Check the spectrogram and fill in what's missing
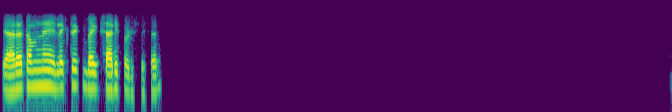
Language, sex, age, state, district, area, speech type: Gujarati, male, 18-30, Gujarat, Surat, urban, conversation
